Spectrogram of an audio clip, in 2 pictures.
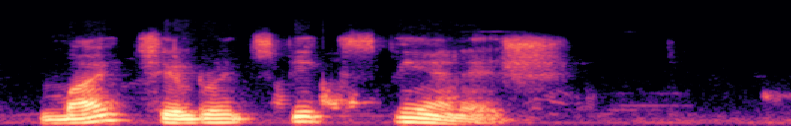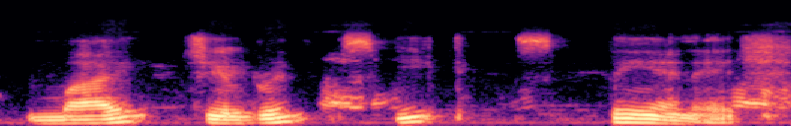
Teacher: For example, when you have, my children speak Spanish, it is very common to listen to other speakers say, my children speak Spanish. But you need to connect those S's as if they were the last sound of the former word.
